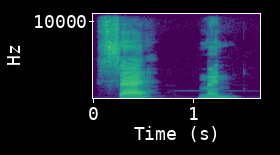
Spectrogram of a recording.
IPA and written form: ˈsæm.ən (Salmon)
